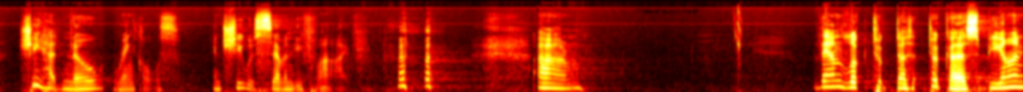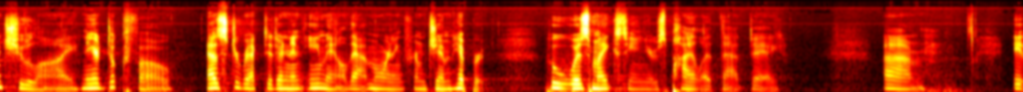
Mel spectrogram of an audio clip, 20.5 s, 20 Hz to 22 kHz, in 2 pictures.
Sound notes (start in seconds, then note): 3.9 laughter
